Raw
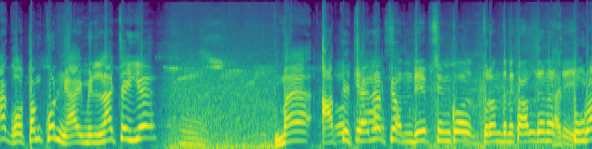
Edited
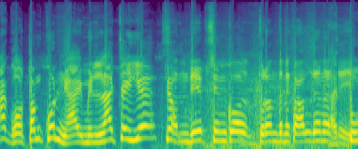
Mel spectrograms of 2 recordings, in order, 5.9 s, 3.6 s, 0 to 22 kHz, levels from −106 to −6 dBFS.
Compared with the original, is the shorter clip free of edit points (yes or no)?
no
